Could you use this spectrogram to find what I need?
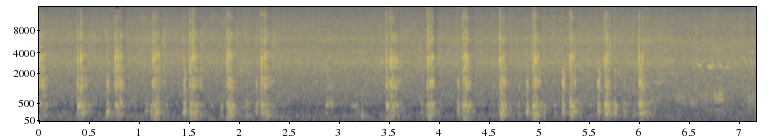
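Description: A coconut half scrapes against a metal grater in quick, rhythmic strokes.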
